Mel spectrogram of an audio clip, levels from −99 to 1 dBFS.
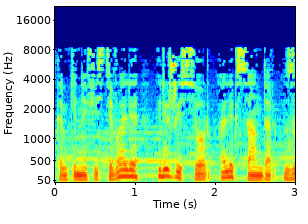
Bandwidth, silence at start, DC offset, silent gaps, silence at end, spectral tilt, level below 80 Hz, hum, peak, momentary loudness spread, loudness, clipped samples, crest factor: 8.8 kHz; 0 s; under 0.1%; none; 0 s; -6 dB/octave; -38 dBFS; none; -6 dBFS; 4 LU; -19 LUFS; under 0.1%; 12 dB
